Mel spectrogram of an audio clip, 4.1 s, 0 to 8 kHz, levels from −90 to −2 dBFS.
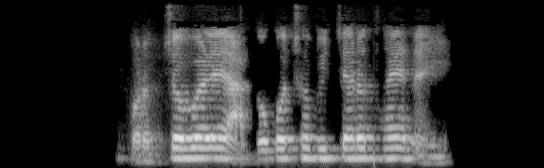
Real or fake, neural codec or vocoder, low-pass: real; none; 7.2 kHz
